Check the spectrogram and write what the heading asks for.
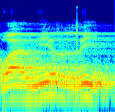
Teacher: Ra itu getarannya hanya sekali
